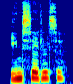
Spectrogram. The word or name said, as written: indsættelse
